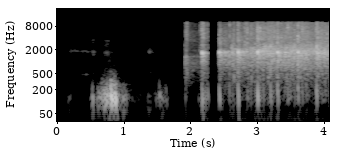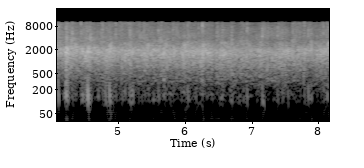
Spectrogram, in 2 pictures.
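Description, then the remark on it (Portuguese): A few scattered sounds, then an audience bursts into sustained applause after a prayer, applause meant for God, dense rapid clapping that stays loud and steady for several seconds without letting up. “Ah, eu sempre coloco que as palmas têm que ser para Deus, né?”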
